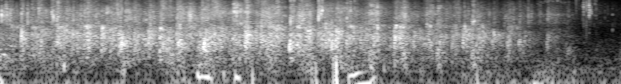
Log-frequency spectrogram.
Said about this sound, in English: We've got a guy that, will you clap him up, please?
